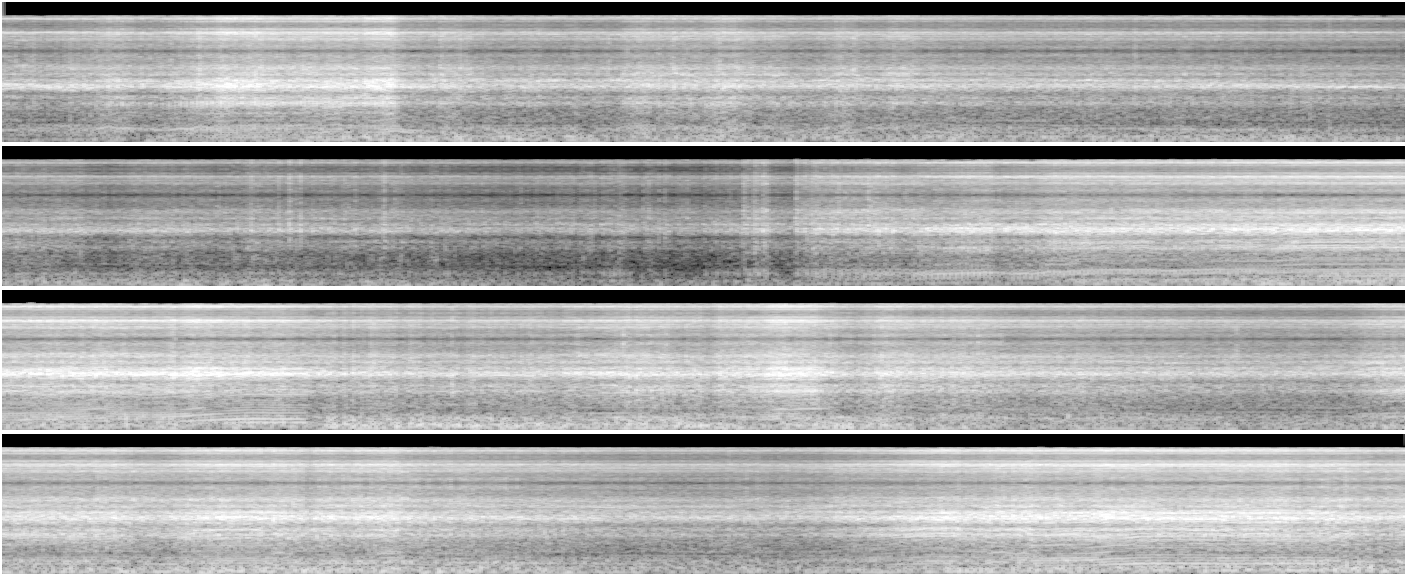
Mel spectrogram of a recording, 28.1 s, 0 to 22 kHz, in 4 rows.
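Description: KTM 950's V-twin engine under way, its pitch rising and falling as the throttle is opened and closed; it eases off around ten seconds in, then pulls harder again.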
